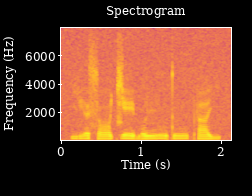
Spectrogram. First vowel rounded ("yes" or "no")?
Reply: no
